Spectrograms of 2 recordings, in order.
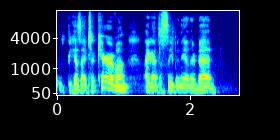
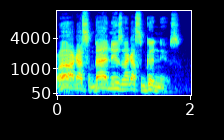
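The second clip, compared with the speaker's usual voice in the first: higher, slightly put-on voice teasing the news; a lightly voiced older boss with a playful reveal; hint of a teasing boss; [name]'s announcement; 5 semitones higher, 4 dB louder than usual.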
